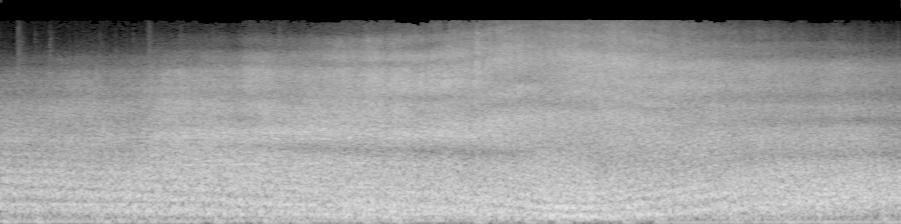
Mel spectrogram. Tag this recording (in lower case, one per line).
airplane flyby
